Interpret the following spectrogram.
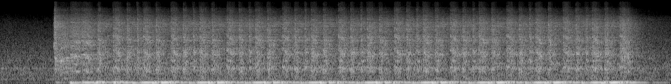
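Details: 2001 Lexus IS300 with the new aftermarket header replacing clogged cats: starts and settles into a lumpy, uneven idle with a pulsing low beat, a misfire; cylinder 4 compression and plug good, suspected cylinder 3 or 4, coil pack swap planned.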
